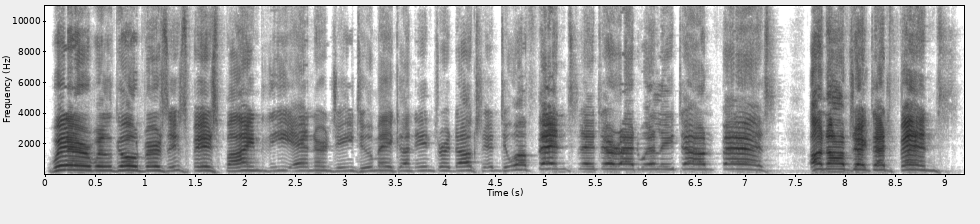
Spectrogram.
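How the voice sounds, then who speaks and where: Man festival MC, bellowing and absurd, slow delivery with a harsh, gravelly edge. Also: very high voice, pushed and bright. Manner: bombastic, absurd wordplay, bellowing. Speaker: festival emcee. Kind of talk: shouted comic stage introductions.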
